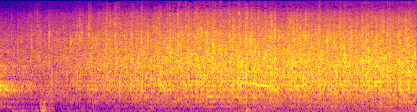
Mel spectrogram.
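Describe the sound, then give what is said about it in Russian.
Audience applause at a concert in Moscow for a performer: a dense, steady wash of many hands clapping, swelling slightly in the first second and then holding at a fairly loud, even level with no voices on top. “Это же тебе аплодисменты!”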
